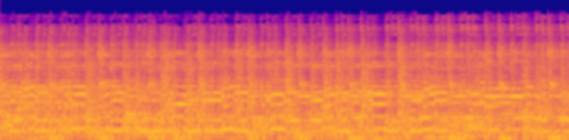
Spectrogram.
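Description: Turkish halay dance music played live: davul drums beating a steady rhythm under a plucked-string melody.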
